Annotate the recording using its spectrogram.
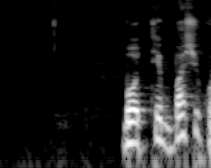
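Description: Silence with a faint click about half a second in, then a voice speaking from a little over a second in.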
